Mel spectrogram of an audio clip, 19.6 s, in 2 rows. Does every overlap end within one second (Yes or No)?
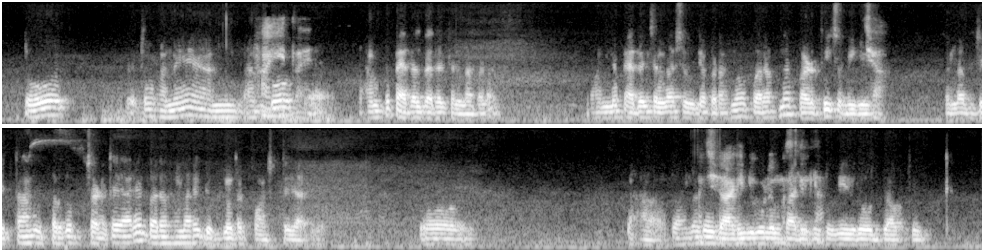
No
